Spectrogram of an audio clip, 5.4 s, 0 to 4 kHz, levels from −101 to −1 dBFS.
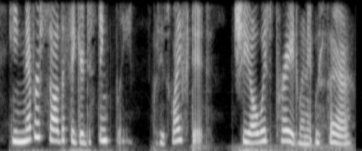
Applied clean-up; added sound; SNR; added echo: none; none; none; none.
